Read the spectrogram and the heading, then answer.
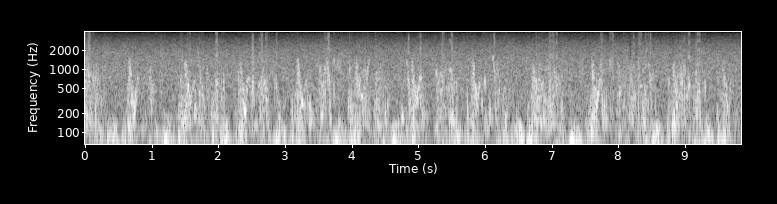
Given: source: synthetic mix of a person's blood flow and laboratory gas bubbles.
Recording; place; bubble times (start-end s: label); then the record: Doppler ultrasound of blood flow; precordium
0.00-0.23 s: bubbles
1.36-2.12 s: bubbles
2.25-2.33 s: bubbles
2.46-2.98 s: bubbles
3.04-3.85 s: bubbles
3.90-4.58 s: bubbles
4.71-4.92 s: bubbles
4.97-5.12 s: bubbles
5.25-5.62 s: bubbles
5.68-5.87 s: bubbles
5.91-6.36 s: bubbles
6.61-7.18 s: bubbles
7.59-7.94 s: bubbles
8.05-8.60 s: bubbles
8.70-9.36 s: bubbles
From the record:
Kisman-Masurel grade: 332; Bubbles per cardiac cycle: rolling drumbeat, 9 or more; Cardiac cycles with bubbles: 50 to 99%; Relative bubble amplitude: moderate (0.250 to 0.450); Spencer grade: 3 (all of the cardiac periods contain showers or single bubble signals, but not dominating or overriding the cardiac motion signals); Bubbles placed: anywhere in the cardiac cycle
